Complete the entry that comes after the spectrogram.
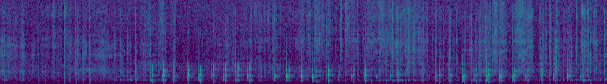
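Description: Fingertips tap quickly and irregularly on an empty, hollow brown cardboard tube while fingernails scratch along its surface. Each tap is a short, dry, hollow knock with a mid-range tone and almost no ring, over a soft, bright scratching hiss. The sound is quiet with very little low end.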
